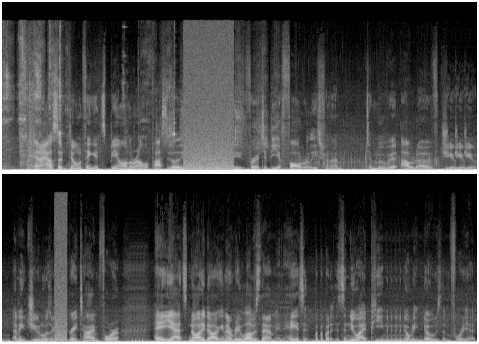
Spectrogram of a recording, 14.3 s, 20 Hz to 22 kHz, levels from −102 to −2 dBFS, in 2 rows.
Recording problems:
household noises; loud; until 6.5 s; 9 dB below the speech
low rumble; noticeable; throughout; 15 dB below the speech
hiss; faint; throughout; 25 dB below the speech
door banging; noticeable; until 1 s; peak 4 dB below the speech
audio cutting out; at 2.5 s for 1 s and at 8 s
audio stuttering; 4 times, first at 6.5 s

